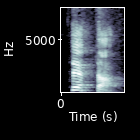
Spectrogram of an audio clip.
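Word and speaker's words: θήτα: Equivale no português TH, a transliteração, como na palavra thing. A palavra thing. Ok? Não vão pronunciar como thing, mas é só uma semelhança. Thing. Ok? Não tem som de F.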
